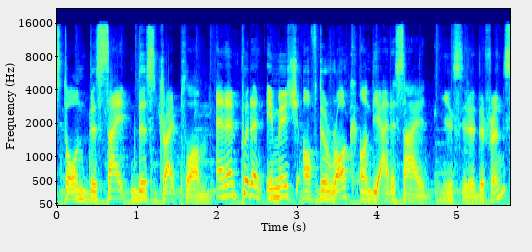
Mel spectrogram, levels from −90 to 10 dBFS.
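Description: No technical faults are audible.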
